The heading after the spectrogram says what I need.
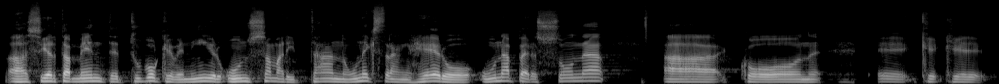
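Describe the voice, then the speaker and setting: A man preaching a sermon as pastor, dramatic, bursting into shouts for quoted cries, then dropping low and slow. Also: fairly even intonation. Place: church. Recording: long reverb of a church hall.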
